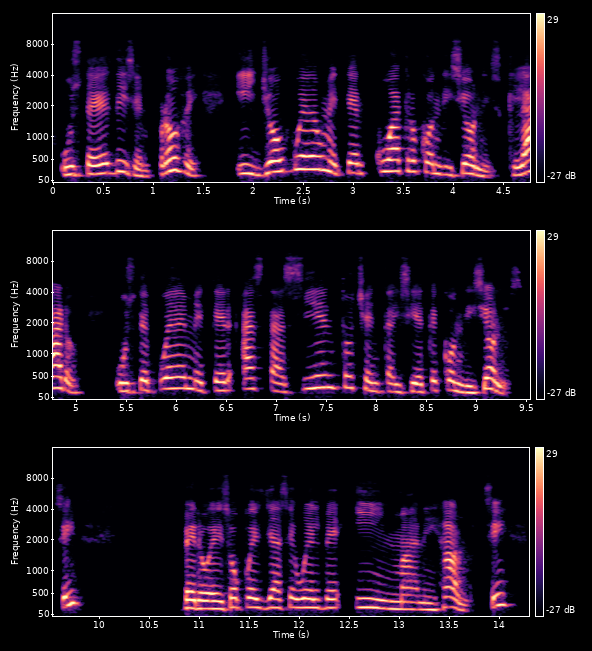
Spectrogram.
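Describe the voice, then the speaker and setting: A man's voice: high voice, slow pace, no echo. A man teaching a class, explaining step by step and often checking that listeners follow. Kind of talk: recorded online spreadsheet class. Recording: dull, dry, lo-fi recording.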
